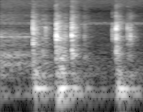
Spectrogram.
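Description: Computer keyboard typing while entering commands on a game server, heard as three short bursts of clacking keystrokes in quick succession, close and fairly quiet, with no voice.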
